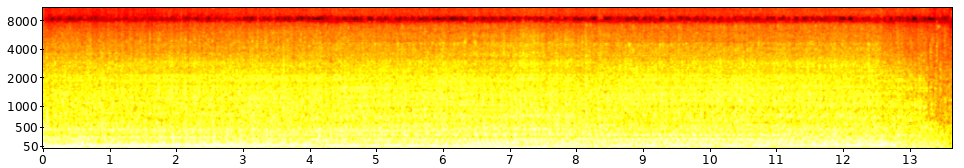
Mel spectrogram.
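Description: A vehicle engine runs loud and close, a deep steady rumble that holds evenly for over ten seconds before easing slightly at the end, with no talking over it.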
